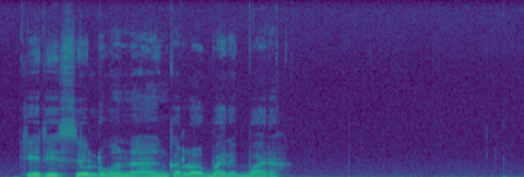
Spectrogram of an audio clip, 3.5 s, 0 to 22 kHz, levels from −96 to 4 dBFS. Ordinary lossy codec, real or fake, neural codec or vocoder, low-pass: none; real; none; none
